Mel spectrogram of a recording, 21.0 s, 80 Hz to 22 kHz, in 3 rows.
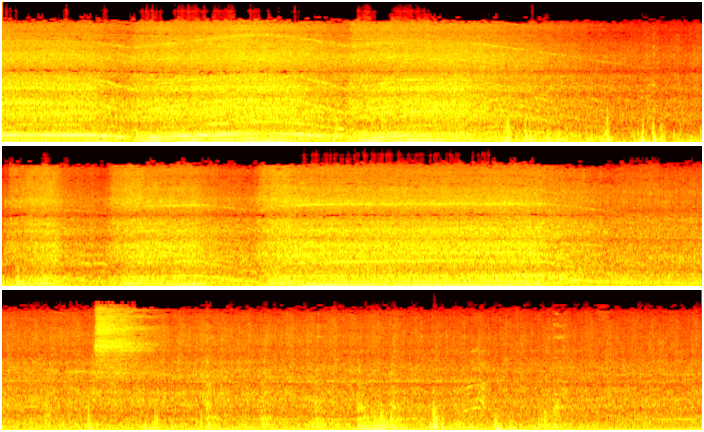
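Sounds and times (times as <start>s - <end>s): diesel engine revving: 0.0s - 21.0s
air hiss: 14.9s - 15.8s.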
